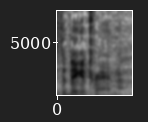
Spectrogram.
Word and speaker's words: dabigatran: The correct pronunciation is dabigatran.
